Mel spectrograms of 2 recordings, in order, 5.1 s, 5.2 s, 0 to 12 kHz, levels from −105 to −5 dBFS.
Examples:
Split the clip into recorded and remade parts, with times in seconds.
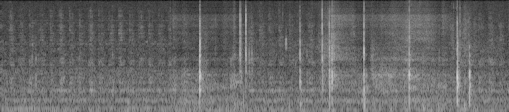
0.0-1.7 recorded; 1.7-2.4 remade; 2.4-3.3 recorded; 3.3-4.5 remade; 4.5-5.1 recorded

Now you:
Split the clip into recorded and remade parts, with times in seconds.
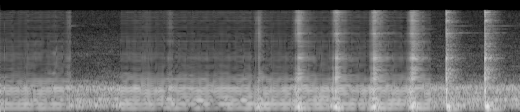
0.0-0.7 remade; 0.7-1.2 recorded; 1.2-4.3 remade; 4.3-5.2 recorded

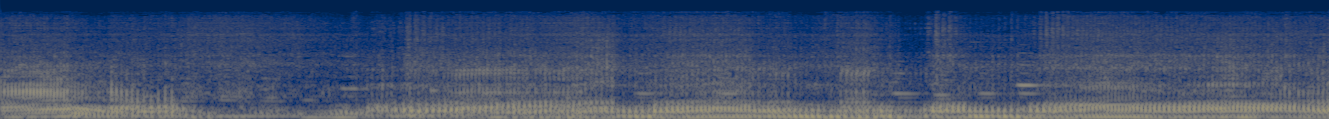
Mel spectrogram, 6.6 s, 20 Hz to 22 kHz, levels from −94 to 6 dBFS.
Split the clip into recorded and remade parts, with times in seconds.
0.0-6.6 recorded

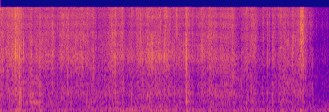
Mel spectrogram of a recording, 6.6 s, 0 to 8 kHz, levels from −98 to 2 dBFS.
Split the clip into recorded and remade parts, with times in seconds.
0.0-6.6 recorded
